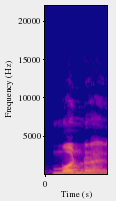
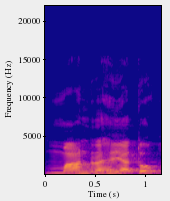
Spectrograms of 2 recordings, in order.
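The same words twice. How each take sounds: First: मन said with a short, clipped a vowel; teacher contrasting a short मन; short a in man. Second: Slow, stretched मान with a long aa vowel; teacher stretching मान slowly; long aa in maan. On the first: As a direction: keep मन short against मान. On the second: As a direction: draw out मान so the aa is clearly long. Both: Shown as a demonstration. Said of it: "यहाँ पर अंग्रेजी same to same क्यों होगा?".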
